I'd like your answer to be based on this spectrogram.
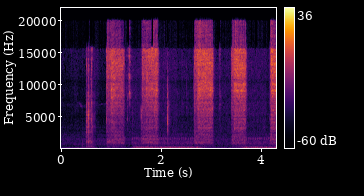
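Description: An airbrush sprays a thin, glaze-like paint onto a miniature bust in repeated short bursts of hiss, close and fairly loud, with a low compressor hum running underneath.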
